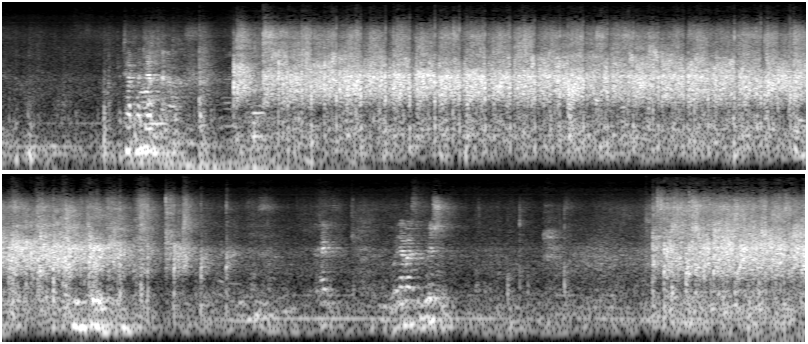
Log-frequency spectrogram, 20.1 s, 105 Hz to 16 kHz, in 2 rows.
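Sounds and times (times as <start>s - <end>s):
voices: 1.3s - 4.5s
crowd applauding: 2.9s - 13.0s, 18.1s - 20.0s.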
